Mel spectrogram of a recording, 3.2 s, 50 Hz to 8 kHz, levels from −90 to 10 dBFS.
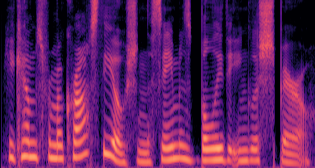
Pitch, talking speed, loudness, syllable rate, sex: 210 Hz, 245 wpm, -17 LUFS, 6.2 syllables/s, female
